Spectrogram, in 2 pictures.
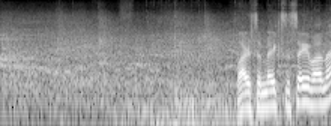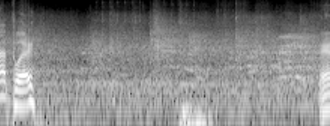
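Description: Skates scrape and hiss across the ice.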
